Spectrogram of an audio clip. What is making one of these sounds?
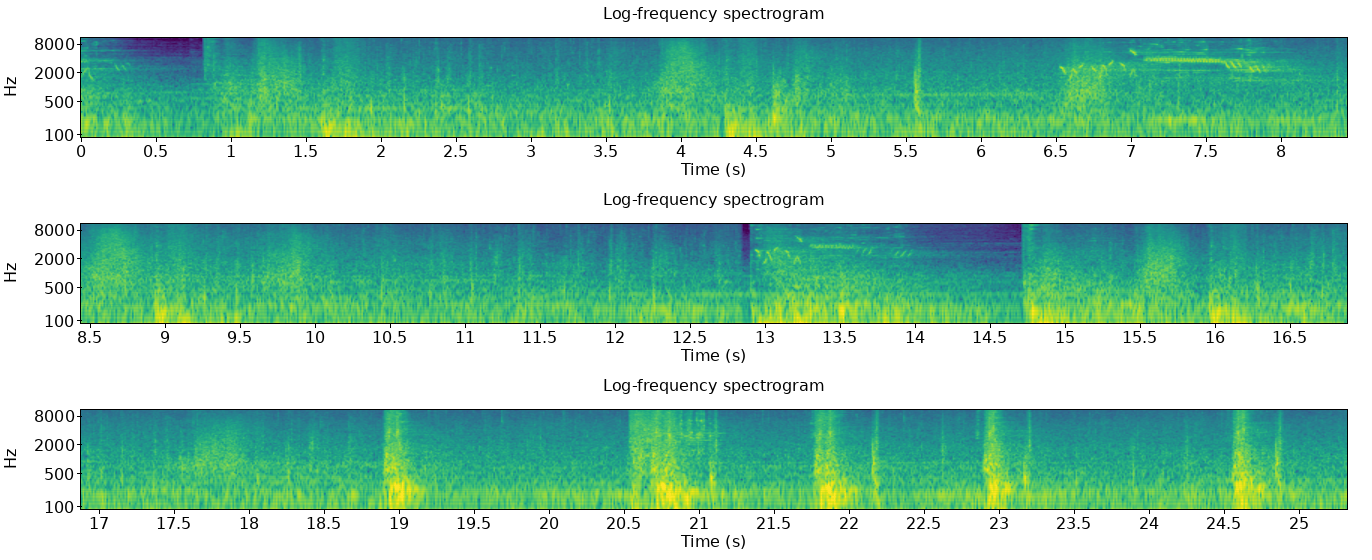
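A sword swishes and clangs.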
